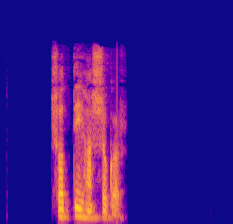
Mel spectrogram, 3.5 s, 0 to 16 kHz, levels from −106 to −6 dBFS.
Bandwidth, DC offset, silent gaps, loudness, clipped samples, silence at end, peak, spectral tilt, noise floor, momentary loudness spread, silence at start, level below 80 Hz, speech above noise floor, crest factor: 7.8 kHz; under 0.1%; none; -24 LUFS; under 0.1%; 1.65 s; -8 dBFS; -5 dB/octave; under -90 dBFS; 10 LU; 0.8 s; -66 dBFS; over 67 dB; 20 dB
